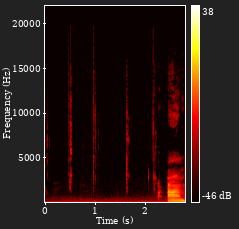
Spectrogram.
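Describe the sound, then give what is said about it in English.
Chewing on a piece of a king size Hershey's Cookies and Cream candy bar: a few crisp, crunchy bites spaced through a quiet stretch, followed by a burst of a voice at the end. “I'm gonna do ASMR. Oh yeah, with the candy, please. Of that one. Oh my God, I'm about to have a piece. of a king size.”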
